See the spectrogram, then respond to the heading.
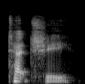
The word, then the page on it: techy: British English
